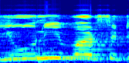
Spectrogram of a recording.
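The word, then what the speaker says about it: university: तो यहाँ पे ये जो आपका वोवल लेटर यू है ये साउंड दे रहा है यूनिवर्सिटी, इस तरह कुछ लिखा जाएगा इसकी।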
